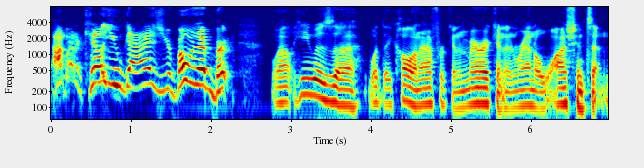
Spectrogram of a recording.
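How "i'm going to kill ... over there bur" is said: very high, shrill, wild screaming and yelling. Retelling a drugged neighbor's threat at the window: imitating someone screaming and yelling. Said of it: "starts screaming and yelling".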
